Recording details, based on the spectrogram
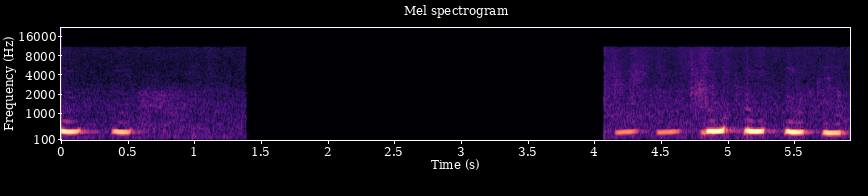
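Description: A young greater coucal gives deep, hollow hoots, two at first, then six more in a quick even series after a pause.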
